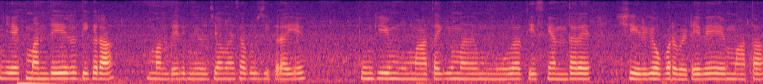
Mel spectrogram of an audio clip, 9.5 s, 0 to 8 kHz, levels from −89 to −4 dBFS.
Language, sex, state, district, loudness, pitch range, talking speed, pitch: Hindi, female, Punjab, Pathankot, -19 LUFS, 190-200 Hz, 155 wpm, 195 Hz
